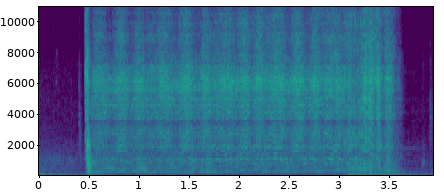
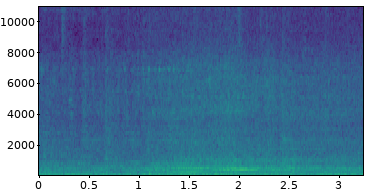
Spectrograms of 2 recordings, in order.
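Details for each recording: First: 1967 Ford F250 4x4 pickup: starter spins the engine evenly for about three seconds without catching, then drops out; cranks but no start. Coil gets about 6 volts with ignition on and 10.6 volts running, so low power to the coil is suspected, not confirmed. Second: 1967 Ford F250 4x4 V8 after rotor and cap and distributor fixes, fuel delivery ruled out: even, steady beat at constant speed with no misses, best it has ever run, though still not right and carburetor suspected next.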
